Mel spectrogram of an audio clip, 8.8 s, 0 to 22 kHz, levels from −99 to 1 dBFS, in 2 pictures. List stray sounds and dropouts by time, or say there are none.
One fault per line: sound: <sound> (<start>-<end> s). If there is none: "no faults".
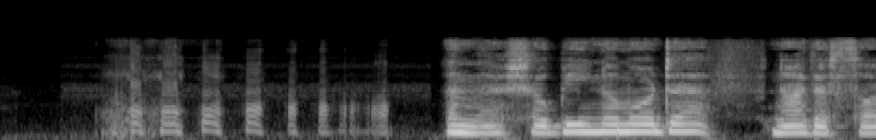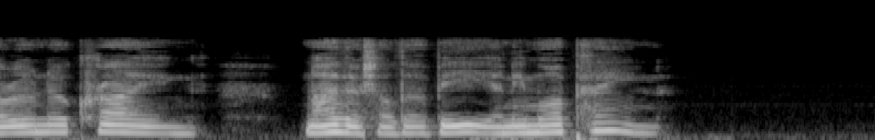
sound: laugh (0.5-2.0 s)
